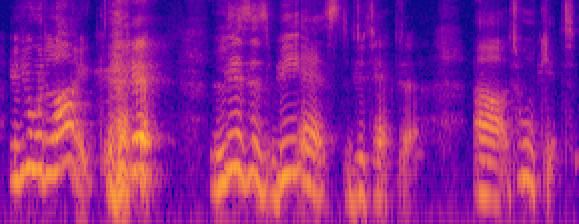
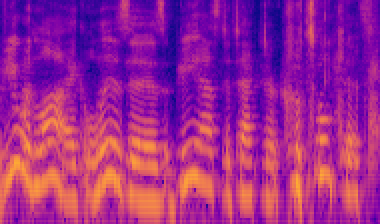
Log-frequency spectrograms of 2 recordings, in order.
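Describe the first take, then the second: First: It is said in a put-on British accent. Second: It is said in the speaker's usual accent.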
